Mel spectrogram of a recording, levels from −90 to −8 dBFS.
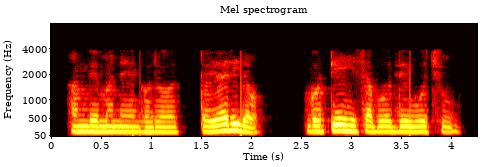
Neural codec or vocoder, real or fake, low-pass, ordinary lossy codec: none; real; 7.2 kHz; AAC, 16 kbps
